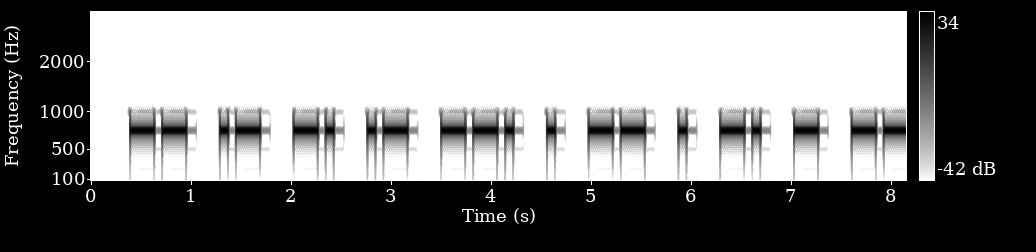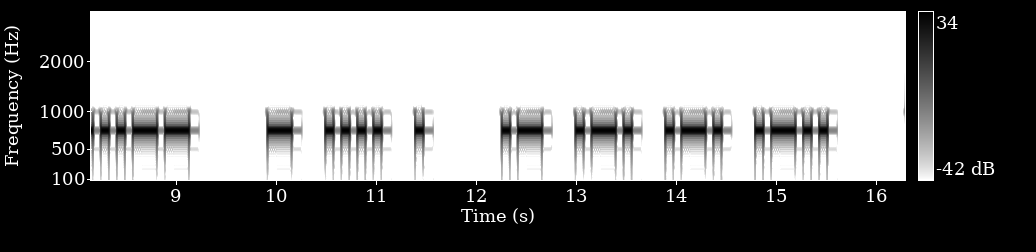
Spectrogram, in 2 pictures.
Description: Morse code, heard as a keyed tone, about 15 wpm, spaced as for 13 wpm, 750 Hz. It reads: MANAGEMENT, THE ARRL
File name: Morse / 13WPM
